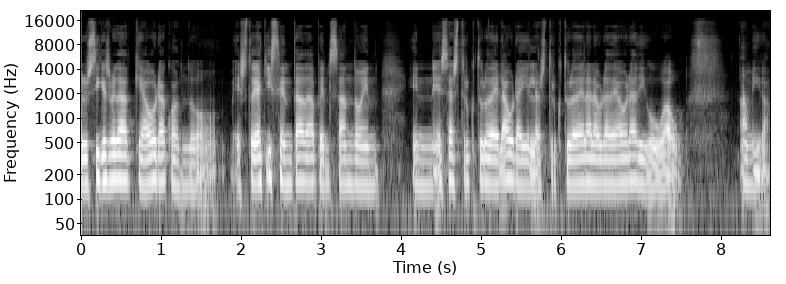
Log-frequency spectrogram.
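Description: In a very clean recording with a silent background, a woman with a very deep, low voice and a dark, mellow tone speaks at a fairly quick pace with monotone, flat intonation. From Mallorca, Spain. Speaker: podcaster. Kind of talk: casual monologue.

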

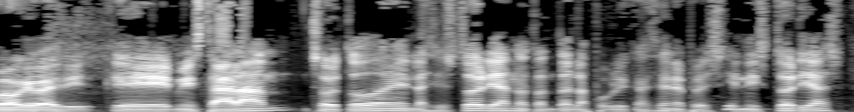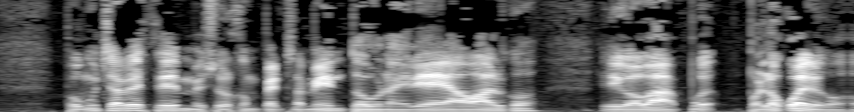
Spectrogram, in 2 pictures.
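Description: Against a quiet background, a man speaks very fast at a medium pitch. His intonation stays monotone and flat. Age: 20s. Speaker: radio host. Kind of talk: casual chat. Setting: studio.

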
